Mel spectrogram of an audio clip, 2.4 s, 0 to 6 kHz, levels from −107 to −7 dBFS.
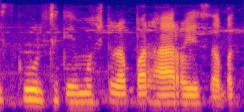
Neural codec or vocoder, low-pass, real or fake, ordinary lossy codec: none; 5.4 kHz; real; none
